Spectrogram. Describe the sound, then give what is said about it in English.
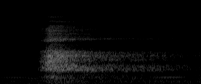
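A deep breath exhaled through the mouth: one long, breathy rush that starts abruptly, then slowly fades out on its own with no talk over it. “Fill your lungs to the top with me. And exhale through the mouth.”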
